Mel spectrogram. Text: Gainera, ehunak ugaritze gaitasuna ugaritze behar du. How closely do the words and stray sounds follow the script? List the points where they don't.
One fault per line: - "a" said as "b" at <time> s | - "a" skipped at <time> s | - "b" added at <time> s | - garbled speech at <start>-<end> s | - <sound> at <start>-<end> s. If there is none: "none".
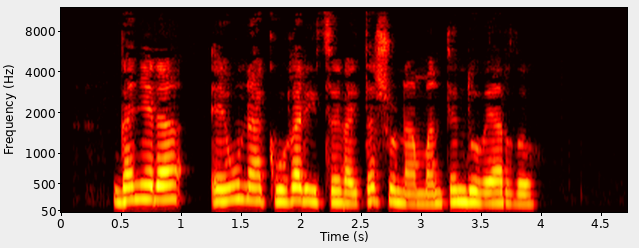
- "ugaritze" said as "mantendu" at 3.1 s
